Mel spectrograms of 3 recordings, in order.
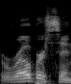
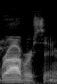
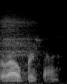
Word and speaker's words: Roberson: So it is Roberson, not Roberson, right? Correct, Roberson.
